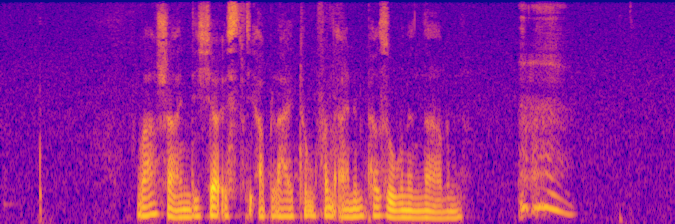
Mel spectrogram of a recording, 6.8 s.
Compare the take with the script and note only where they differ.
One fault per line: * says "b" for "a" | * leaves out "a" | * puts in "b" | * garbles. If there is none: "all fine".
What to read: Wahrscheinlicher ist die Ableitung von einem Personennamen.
all fine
